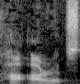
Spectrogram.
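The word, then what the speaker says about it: הָאָרֶץ: do that okay so we would think hot Eretz but this is just an irregularity where Eretz becomes our 'it's so this is correct and yeah it is easier to pronounce Haaretz than hot air it's it's a little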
